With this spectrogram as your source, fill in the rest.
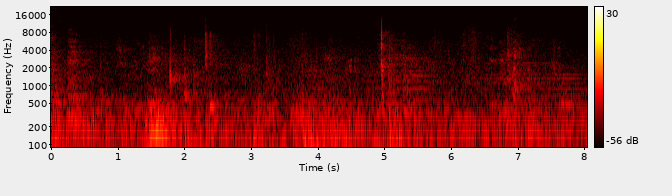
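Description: An orchestra plays softly in a large, echoing concert hall.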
